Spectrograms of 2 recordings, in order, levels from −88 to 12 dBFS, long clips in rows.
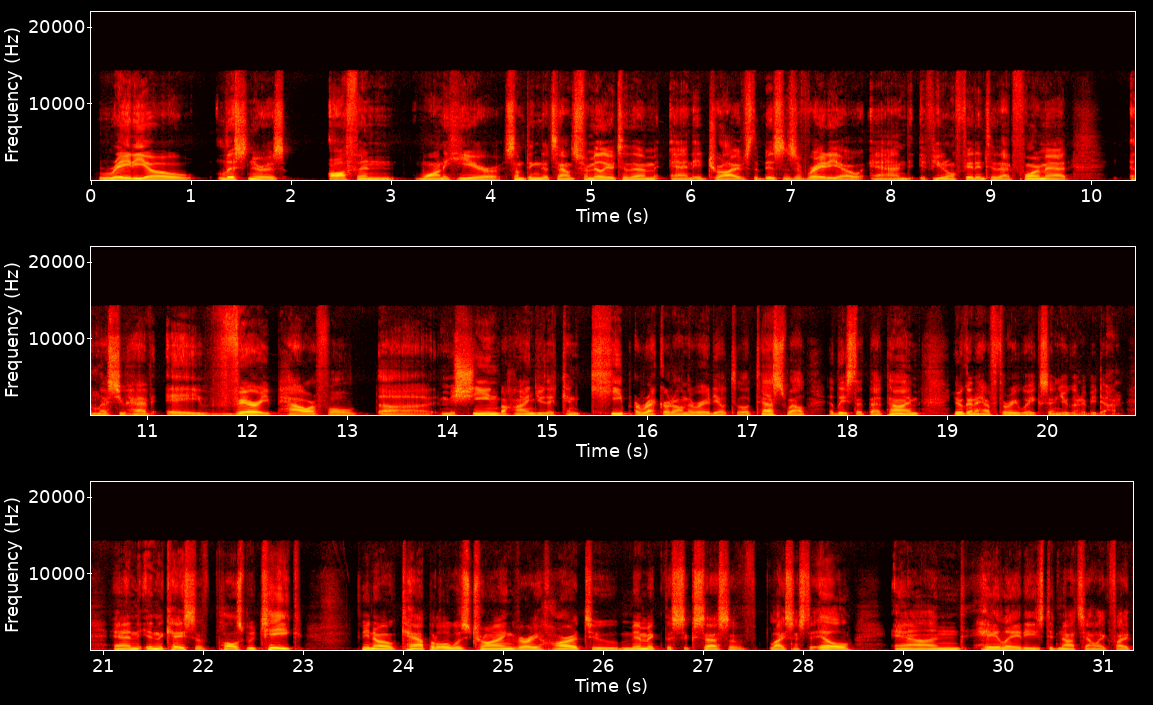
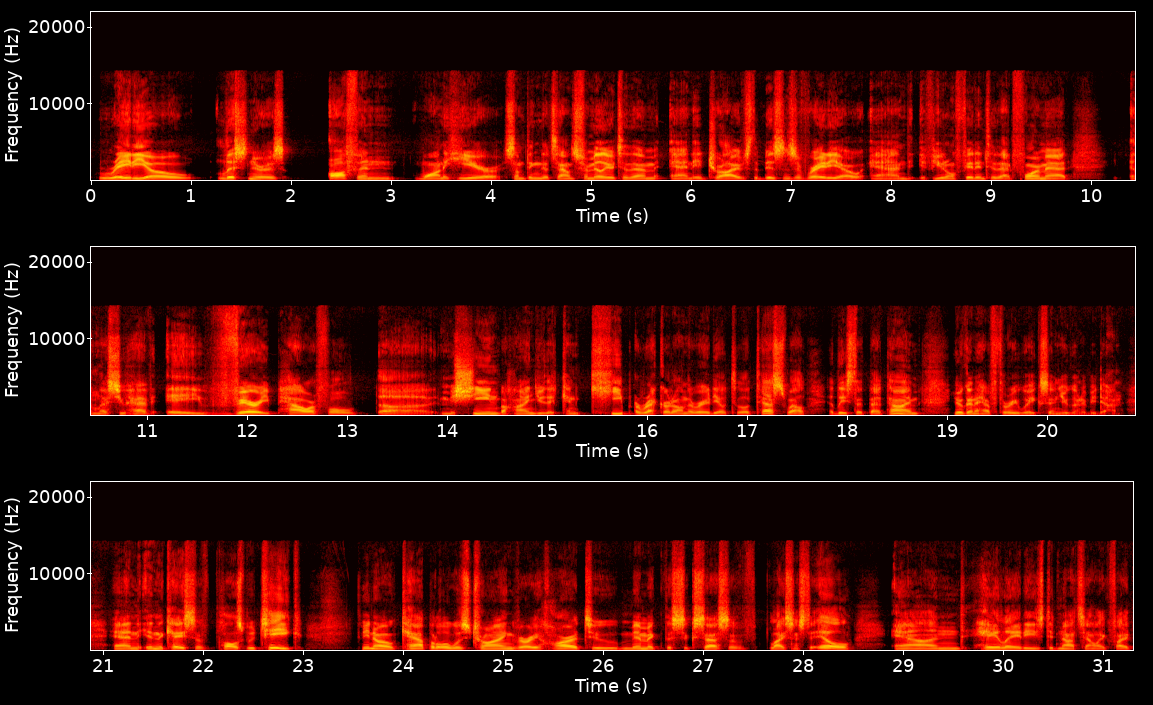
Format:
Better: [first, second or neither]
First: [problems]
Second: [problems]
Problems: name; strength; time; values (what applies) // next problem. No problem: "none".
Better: first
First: none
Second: thin; somewhat; fading below 400 Hz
